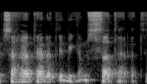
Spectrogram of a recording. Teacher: Saha tarati becomes satarati because of sandhi, because the visarga is dropped. It's called lopa.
